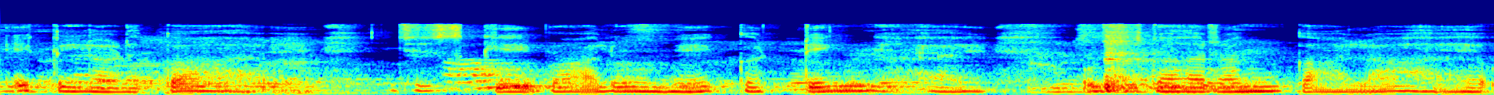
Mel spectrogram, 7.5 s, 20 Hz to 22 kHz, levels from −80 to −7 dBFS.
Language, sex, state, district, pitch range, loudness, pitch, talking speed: Bundeli, female, Uttar Pradesh, Budaun, 170-190 Hz, -18 LUFS, 180 Hz, 95 wpm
